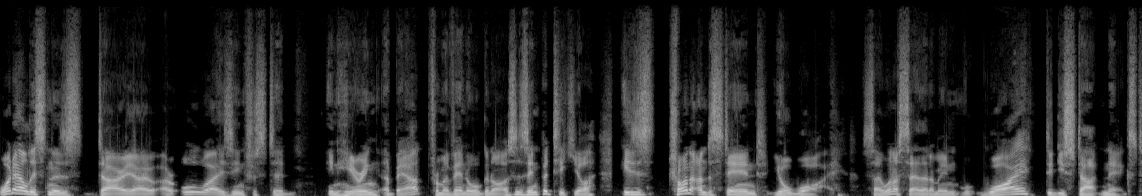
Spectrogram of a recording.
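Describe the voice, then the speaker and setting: Man with an Australian accent, lively intonation and a moderate pace, in a dry, close sound with no echo. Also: medium pitch for a man. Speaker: podcast host. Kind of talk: podcast interview.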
